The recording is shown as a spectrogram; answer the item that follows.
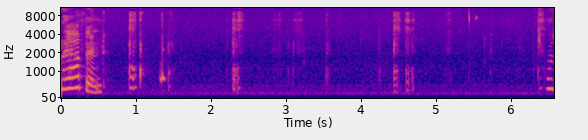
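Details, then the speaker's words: A baby girl gives a brief fussy cry, then short, sharp, irregular hiccup sounds in a quiet room: infant hiccups. "What's going on, baby? Do you have the hiccups? You got the hiccups?"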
